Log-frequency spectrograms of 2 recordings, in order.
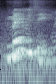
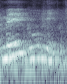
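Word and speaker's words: Megumi: त्यसै गरेर miss मेगुची, miss मेगुची, मैले अघि नै सरी मागेको, यहाँनिर काम लागिहाल्यो। यदि मैले मिस्टेक गरेँ भने माफी दिनु होला भनिरहेको थिएँ। उहाँको नाम मेगुमी है, मिस मेगुमी।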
